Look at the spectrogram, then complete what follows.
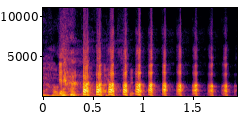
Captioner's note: laughing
